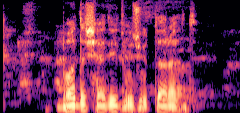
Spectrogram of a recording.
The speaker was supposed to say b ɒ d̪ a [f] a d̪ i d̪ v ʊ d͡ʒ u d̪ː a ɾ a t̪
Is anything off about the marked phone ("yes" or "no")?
yes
